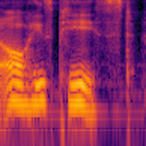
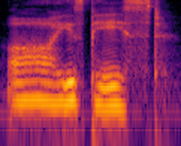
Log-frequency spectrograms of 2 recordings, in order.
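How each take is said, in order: First: Said in the usual way. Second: Oh, he's pissed whispered slowly; slow stage whisper of the aside. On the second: Shown as a demonstration. Whispering to chat about the angry character.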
